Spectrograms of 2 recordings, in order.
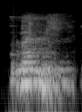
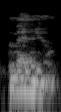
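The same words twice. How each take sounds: First: "The menu" said again, higher and louder; emphatic repeat. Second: Said in the usual way. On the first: Shown as a demonstration. Teacher repeating the answer to the class, higher and louder. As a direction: punch "menu" the second time as the punchline.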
